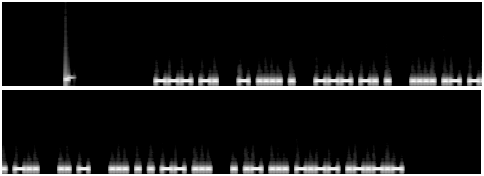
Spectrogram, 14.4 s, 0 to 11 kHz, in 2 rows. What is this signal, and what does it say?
Morse code, heard as a keyed tone, about 25 wpm, 700 Hz. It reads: ON THE ONE HAND IT SEEMS EASY.
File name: practice / 25wpm / Sentences with 4-Word Phrases - 25wpm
